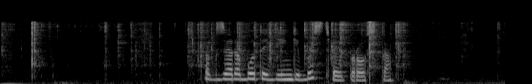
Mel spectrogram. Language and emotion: Russian, neutral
